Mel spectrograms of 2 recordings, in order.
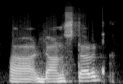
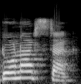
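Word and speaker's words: Donnerstag: মিটবো মিডফোক মিডবুক ওকে ডান স্টার্ক না ডোনার স্টার্ক ভালো করে ডোনার স্টার্ক ডোনার স্টার্ক ওকে ফ্রাইক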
